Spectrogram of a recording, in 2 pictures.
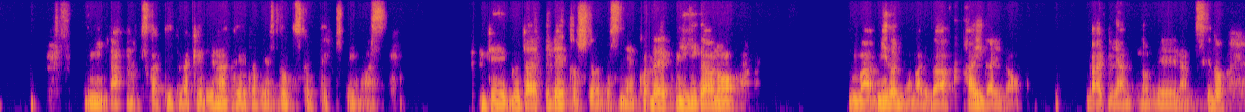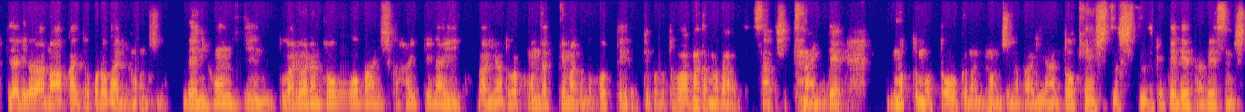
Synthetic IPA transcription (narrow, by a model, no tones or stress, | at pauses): ɲiʔa̰no̞t͡sɨ̥kat̪ːe̞it̪ad̪ake̞ɾɯ̟jo̞ːnad̪e̞ːt̪abe̞ːsɨo̞t͡sɨ̥kɯ̟t̪ːe̞kʲi̥t̪e̞ima̰sɨ̥ | d̪e̞ɡɯ̟t̪aiɾe̞ːt̪o̞ɕi̥t̪e̞βad̪e̞sɨne̞koɾe̞mʲiɡʲiɡaβano̞ | mamʲid̪o̞ɾʲinoma̰ɾʲɯɡa̰kkʰaiɡaino̞̰ | baɾʲiã̰nnomiɾenã̰nd̪e̞sɨ̥ked̪o̞çʲid̪aɾʲiɡaβano̞akait̪o̞ko̞ɾʔo̞ɡaɲ̟ihõ̞ɲ̟d͡ʑĩŋd̪e̞ɲ̟iɦõ̞ɲd͡ʑĩnβaɾe̞β̞aɾe̞not̪o̞ːɡɡo̞ːbaːɲ̟iɕi̥kahait̪ːe̞inaibaɾʲiãnt̪oɡakõ̞nd̪ake̞mad̪e̞no̞ko̞t̪ːe̞iɾɯ̟t̪ːeiɯ̟kot̪o̞βamad̪amad̪a̰saːt͡ɕi̥t̪ʰːe̞naino̞d̪e̞ | mo̞t̪ːo̞mo̞t̪ːooːkɯ̟no̞ɲ̟iɦõ̞ɲ̟d͡ʑĩnːobaɾʲiãnt̪oːkẽ̞ɰ̃ɕɨ̥t͡sɨɕi̥t͡sɨzɨke̞t̪e̞d̪e̞ːt̪abe̞ːsɨɲ̟iɕt̪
